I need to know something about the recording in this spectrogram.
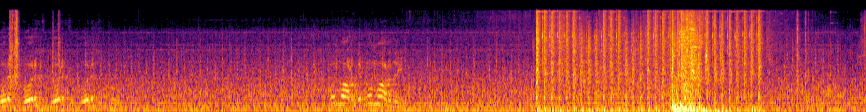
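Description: A helicopter's rotors roar and thump close by.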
